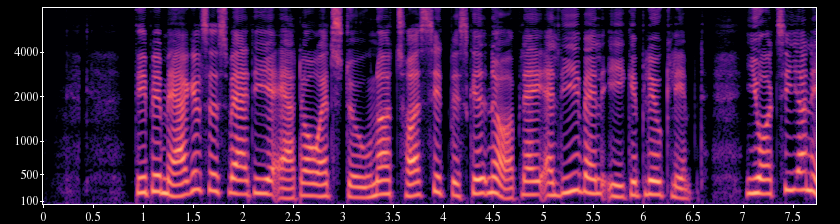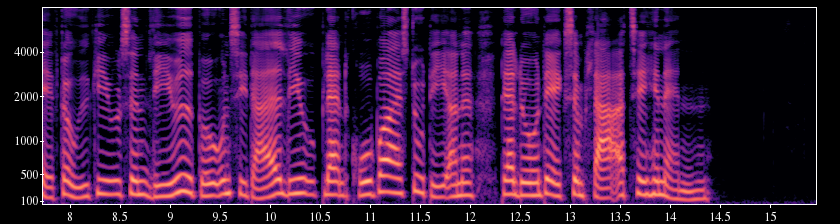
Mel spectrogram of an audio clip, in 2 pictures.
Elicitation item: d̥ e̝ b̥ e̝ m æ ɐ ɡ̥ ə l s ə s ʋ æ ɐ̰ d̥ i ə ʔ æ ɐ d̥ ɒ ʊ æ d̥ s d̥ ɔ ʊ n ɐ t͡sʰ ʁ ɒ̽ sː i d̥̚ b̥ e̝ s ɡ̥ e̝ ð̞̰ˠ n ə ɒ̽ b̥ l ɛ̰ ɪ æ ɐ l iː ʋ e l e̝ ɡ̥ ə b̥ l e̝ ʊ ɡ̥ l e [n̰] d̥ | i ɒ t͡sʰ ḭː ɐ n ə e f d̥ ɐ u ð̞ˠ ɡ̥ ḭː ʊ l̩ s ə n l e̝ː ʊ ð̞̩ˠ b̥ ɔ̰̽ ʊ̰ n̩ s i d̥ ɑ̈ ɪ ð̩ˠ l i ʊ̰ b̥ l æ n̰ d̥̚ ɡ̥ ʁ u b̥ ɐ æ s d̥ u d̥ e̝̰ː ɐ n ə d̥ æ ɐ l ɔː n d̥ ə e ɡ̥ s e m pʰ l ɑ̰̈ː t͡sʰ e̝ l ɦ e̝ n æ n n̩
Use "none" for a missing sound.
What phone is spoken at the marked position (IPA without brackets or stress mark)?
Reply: m̰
